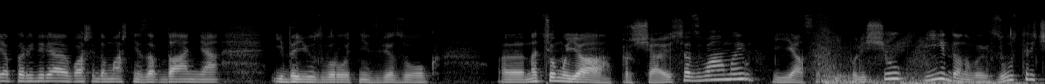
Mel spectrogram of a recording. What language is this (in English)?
Ukrainian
